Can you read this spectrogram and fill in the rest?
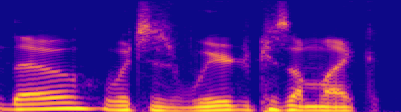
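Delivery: ordinary talk, nothing marked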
